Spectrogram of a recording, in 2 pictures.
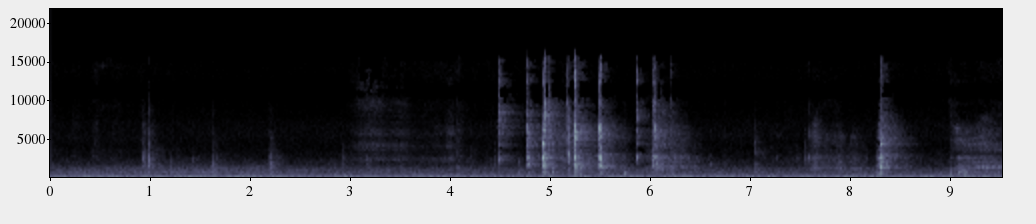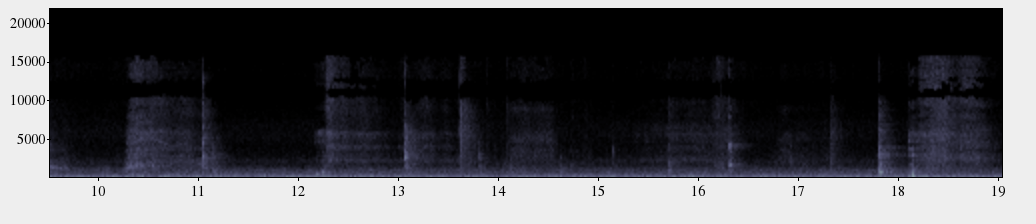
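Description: Small metal tools and brake fittings clinking and being handled at a hydraulic disc brake caliper while its bleed nut is worked: a quick run of sharp clicks about five seconds in, a single louder click a few seconds later, and a couple more near the end, over a steady low hum.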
